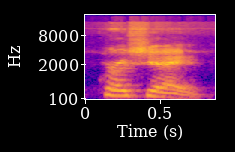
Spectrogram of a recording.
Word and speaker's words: crochet: pronounce it you know like um crochet okay you don't pronounce the the t like crochet you don't you crochet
